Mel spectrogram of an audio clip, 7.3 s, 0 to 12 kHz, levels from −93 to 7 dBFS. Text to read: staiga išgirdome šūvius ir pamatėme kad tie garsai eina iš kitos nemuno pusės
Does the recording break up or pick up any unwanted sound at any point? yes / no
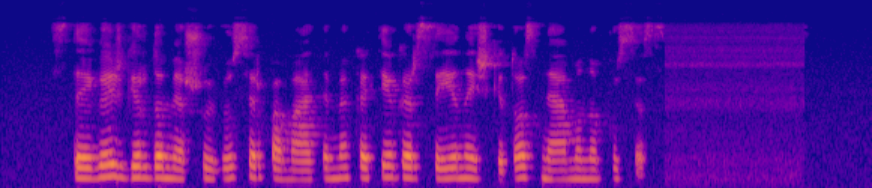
no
